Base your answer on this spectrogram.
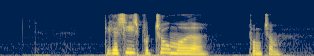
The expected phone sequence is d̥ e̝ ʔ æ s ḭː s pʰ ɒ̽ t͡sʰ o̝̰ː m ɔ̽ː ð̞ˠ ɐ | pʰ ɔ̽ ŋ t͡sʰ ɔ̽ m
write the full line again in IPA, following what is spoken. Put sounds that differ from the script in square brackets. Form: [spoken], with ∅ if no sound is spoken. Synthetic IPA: d̥ e̝ [k] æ s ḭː s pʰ ɒ̽ t͡sʰ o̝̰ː m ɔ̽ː ð̞ˠ ɐ | pʰ ɔ̽ ŋ t͡sʰ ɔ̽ m

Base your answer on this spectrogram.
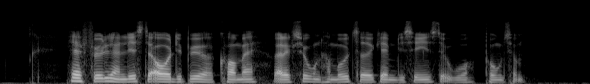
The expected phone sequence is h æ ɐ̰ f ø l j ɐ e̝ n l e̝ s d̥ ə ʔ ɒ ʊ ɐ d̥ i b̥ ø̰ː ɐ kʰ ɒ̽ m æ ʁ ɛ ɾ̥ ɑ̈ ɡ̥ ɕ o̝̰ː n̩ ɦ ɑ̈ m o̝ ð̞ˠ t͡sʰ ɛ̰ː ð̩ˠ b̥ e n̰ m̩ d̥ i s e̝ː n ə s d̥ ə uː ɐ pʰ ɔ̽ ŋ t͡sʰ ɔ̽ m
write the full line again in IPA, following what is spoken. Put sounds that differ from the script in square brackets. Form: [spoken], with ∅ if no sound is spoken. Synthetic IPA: h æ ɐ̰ f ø l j ɐ e̝ n l e̝ s d̥ ə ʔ ɒ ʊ ɐ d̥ i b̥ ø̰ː ɐ kʰ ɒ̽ m æ ʁ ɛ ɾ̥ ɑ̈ ɡ̥ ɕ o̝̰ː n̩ ɦ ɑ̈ m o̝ ð̞ˠ t͡sʰ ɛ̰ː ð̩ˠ [ɡ̥] e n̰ m̩ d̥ i s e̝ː n ə s d̥ ə uː ɐ pʰ ɔ̽ ŋ t͡sʰ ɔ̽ m

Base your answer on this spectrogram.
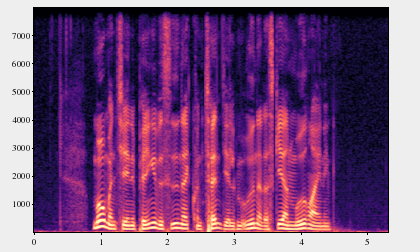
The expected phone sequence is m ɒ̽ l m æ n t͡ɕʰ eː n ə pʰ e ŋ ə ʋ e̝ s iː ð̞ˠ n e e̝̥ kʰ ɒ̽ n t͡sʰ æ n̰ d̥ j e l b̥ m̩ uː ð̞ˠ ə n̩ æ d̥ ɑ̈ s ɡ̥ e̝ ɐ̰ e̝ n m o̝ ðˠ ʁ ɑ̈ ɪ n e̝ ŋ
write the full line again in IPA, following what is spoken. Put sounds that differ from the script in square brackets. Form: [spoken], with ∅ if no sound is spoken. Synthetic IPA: m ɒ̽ [∅] m æ n t͡ɕʰ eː n ə pʰ e ŋ ə ʋ e̝ s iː ð̞ˠ n [æ] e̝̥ kʰ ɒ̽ n t͡sʰ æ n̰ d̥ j e l b̥ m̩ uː ð̞ˠ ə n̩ æ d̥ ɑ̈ s ɡ̥ e̝ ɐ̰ e̝ n m o̝ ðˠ ʁ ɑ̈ ɪ n e̝ ŋ

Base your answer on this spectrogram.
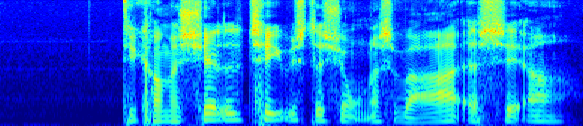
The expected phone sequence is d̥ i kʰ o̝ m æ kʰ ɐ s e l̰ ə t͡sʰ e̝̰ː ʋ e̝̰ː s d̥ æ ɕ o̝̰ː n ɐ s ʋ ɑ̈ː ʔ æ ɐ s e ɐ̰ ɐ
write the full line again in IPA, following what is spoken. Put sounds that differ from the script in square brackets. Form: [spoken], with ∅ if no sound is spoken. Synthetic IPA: d̥ i kʰ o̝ m æ [∅] ɐ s e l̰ ə t͡sʰ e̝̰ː ʋ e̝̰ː s d̥ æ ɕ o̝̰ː n ɐ s ʋ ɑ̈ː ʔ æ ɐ s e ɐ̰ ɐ

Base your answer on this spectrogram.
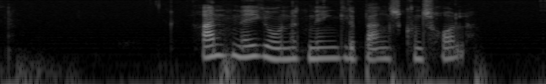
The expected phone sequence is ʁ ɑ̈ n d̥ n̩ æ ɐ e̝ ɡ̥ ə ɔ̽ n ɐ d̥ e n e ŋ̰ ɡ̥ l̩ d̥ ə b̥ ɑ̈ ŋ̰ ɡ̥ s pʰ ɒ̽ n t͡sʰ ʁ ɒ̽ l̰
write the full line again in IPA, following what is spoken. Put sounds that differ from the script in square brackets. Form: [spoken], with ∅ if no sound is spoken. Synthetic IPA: ʁ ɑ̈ n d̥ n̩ æ ɐ e̝ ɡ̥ ə ɔ̽ n ɐ d̥ e n e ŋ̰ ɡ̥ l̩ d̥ ə b̥ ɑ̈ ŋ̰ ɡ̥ s [kʰ] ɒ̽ n t͡sʰ ʁ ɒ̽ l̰

